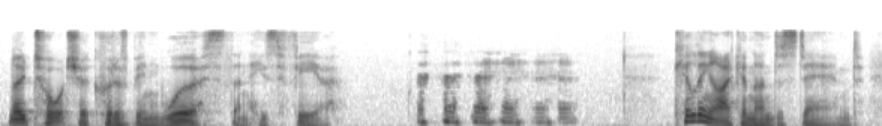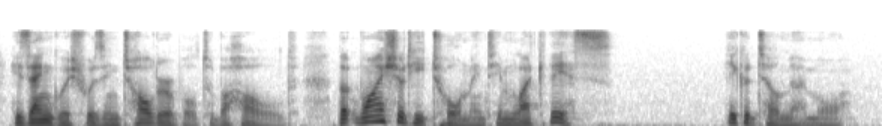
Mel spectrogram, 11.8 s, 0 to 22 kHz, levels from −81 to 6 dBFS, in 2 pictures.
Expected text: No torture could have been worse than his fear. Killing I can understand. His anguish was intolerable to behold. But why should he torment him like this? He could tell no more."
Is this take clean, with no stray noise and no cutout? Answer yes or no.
no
